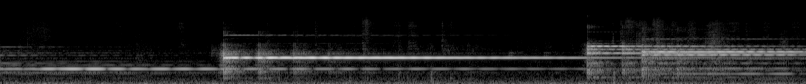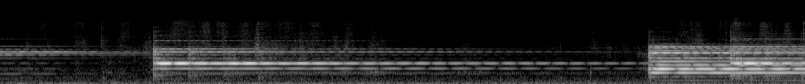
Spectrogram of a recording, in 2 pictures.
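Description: Free-improvised electric guitar and amplifier sounds: sustained, bell-like chords that enter suddenly four times, about 2, 6, 10 and 15 seconds in, and each fade slowly with a slight wavering in loudness.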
